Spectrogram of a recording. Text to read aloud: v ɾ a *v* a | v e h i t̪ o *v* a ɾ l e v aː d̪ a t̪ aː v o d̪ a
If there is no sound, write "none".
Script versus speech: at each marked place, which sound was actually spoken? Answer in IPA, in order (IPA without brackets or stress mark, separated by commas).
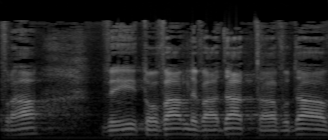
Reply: none, v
